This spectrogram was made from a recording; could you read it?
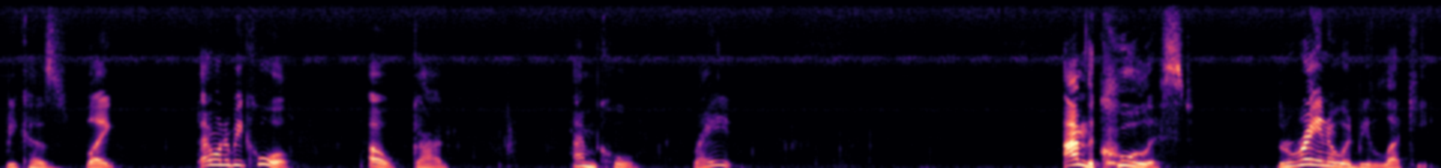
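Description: A woman playing an anxious, chatty American high school girl who rambles nervously into an audio diary in a podcast drama. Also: sing-song, slow pace, long pauses, no room sound. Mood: excited, wigging out. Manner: nervous, rambling, self-deprecating.

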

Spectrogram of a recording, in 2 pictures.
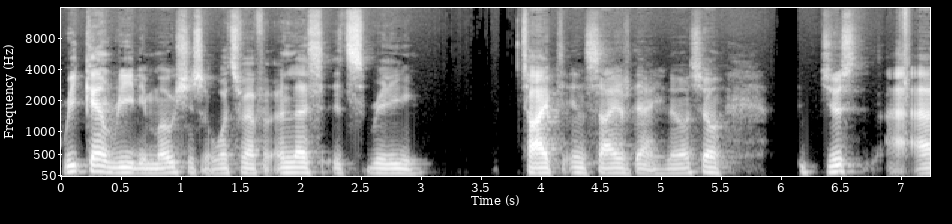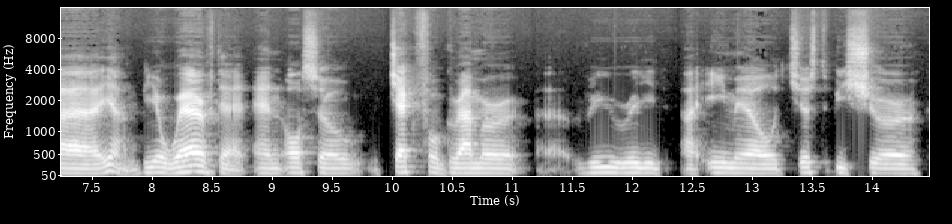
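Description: A man's voice: on the low side, fairly even intonation, unhurried, warm tone. A man from the Netherlands with a Dutch accent, co-hosting a casual advice chat and talking hesitantly with many fillers and restarts. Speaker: podcast co-host.

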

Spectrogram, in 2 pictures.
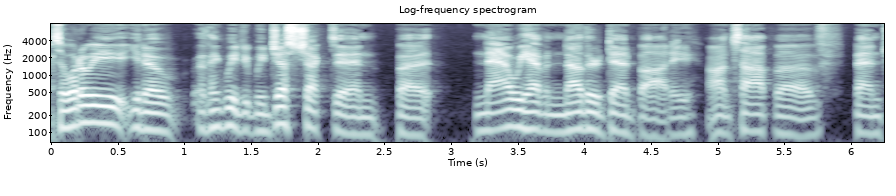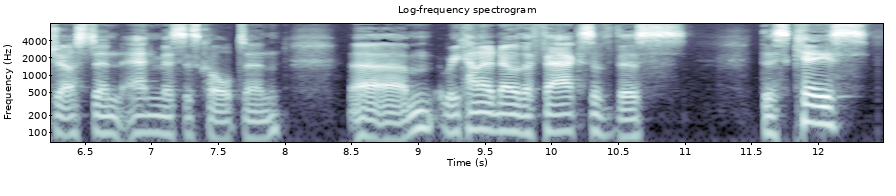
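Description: A man's voice: lowish voice, measured pace, dry recording. A man hosting a recap podcast in casual, hesitant, rambling chat. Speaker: podcast host.

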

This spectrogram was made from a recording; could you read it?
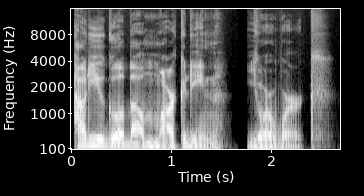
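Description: A man's voice: deep voice, wildly swooping pitch, normal speed, dry recording, studio quality. A man hosting a podcast, talking in a casual, conversational interview style.

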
